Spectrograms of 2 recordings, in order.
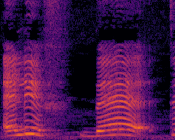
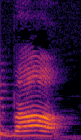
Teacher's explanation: نیچے کی طرف آواز جا رہی ہے، مطلب کہ ان حروف میں پستی ہے۔ ب اگر ہم پڑھیں گے با تو یہ با مطلب آواز کا اوپر کی طرف اٹھنا، تو یہ استعلاء کا صفات الحروف میں تبدیلی ہو گئی، اور یہ تو لحن ہے، لحن مطلب کہ غلطی ہے، اور ہمیں غلطی سے بچنا چاہیے۔ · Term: استفال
